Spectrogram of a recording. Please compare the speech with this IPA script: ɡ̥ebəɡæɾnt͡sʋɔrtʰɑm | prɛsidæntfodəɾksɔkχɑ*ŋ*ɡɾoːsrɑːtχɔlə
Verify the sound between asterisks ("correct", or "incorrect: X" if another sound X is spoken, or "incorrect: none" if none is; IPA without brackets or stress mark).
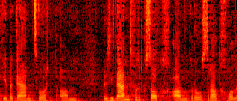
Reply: incorrect: m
